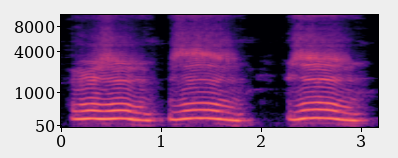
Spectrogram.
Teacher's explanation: जीभ कहीं ऊपर नहीं टच की है।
